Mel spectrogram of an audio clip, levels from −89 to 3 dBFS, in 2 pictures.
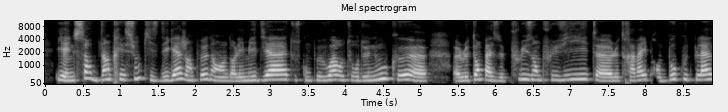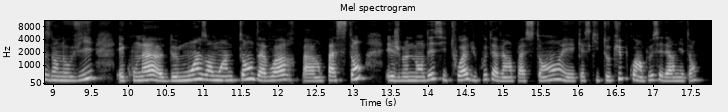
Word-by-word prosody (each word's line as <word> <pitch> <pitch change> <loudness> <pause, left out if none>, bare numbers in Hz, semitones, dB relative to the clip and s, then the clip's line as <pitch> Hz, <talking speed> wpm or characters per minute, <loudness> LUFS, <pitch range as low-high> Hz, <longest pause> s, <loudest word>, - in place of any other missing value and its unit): Il 245 - -5
y - - +9
a - - +5
une 200 +1 0
sorte 295 +6 +2
d'impression 255 +3 +1
qui 285 -10 -8
se 200 - -10
dégage 245 +7 +3
un 220 - 0
peu 250 +5 0
dans 190 -6 0
dans 185 0 -1
les 185 +1 -1
médias, 245 +5 +6
tout 250 -3 -15
ce 220 - -16
qu'on 215 -2 -9
peut 210 +1 -7
voir 235 +3 +3
autour 220 -2 -6
de 205 +1 -3
nous, 265 +8 +2
que, 290 -5 -4 0.3
heu, - - -6 0.4
heu, - - +3
le 200 +1 -1
temps 255 +6 +5
passe 225 -5 +2
de 185 - -7
plus 260 +8 -3
en 235 -1 +1
plus 230 0 -9
vite, 265 +3 -1
heu, 190 -3 +6
le 190 - -3
travail 210 +5 0
prend 245 -6 -9
beaucoup 260 +8 -3
de - - -19
place 250 +2 +5
dans 220 -1 -4
nos 205 -1 -5
vies 245 +12 -4 0.3
et 195 - -4
qu'on 205 +2 -8
a, 230 -2 +4
heu, - - -5
de 200 +2 -3
moins 250 +6 0
en 235 - 0
moins 220 -1 -2
de 220 0 -10
temps 260 +4 +1
d'avoir, 230 +1 -1
ben, 180 0 -4
un 180 - -8
passe-temps. 215 +9 0 0.3
Et 215 - -2
je 200 -1 -8
me 200 0 -6
demandais 200 +6 -4
si 255 -7 -13
toi, 235 +2 0
du 225 -6 -8
coup, 245 - -10
tu 260 - -10
avais 200 -3 -4
un 185 0 -5
passe-temps 190 +7 -5
et 185 -6 -7
qu'est-ce 195 +2 -14
qui 205 - -17
t'occupe, 230 +8 -7
quoi, 245 -6 -3
un 185 - -2
peu 220 +5 -7
ces 240 0 -6
derniers 185 -1 -4
temps? 220 +4 -10
220 Hz, 270 wpm, -22 LUFS, 200-250 Hz, 0.4 s, y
